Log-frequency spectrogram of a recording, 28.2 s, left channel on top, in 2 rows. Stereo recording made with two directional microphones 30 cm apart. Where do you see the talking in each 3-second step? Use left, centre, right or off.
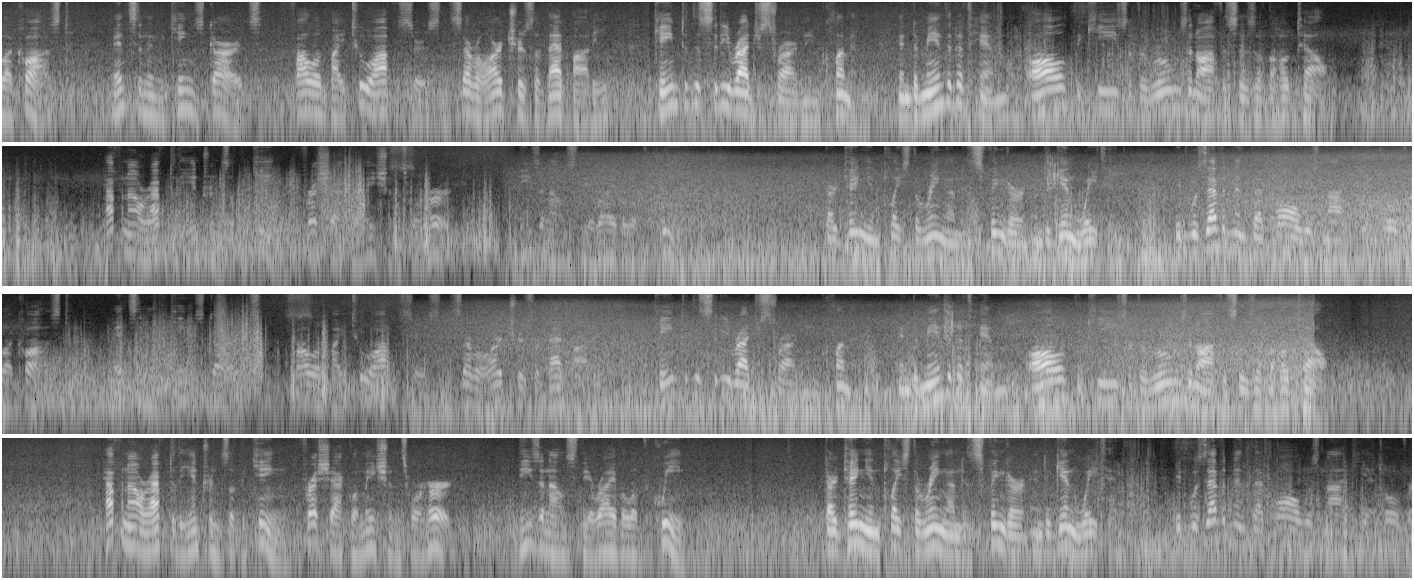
left, left, left, centre, right, right, right, right, left, left.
